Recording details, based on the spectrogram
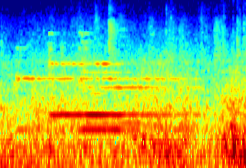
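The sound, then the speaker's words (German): Steady interior rumble of a moving train shortly before Bern, after the Grauholztunnel, with a low continuous roar and faint high-pitched whining tones as the carriage slows, no voices present. “Die Fahrt bleibt ab jetzt aber reibungslos und schon kurz vor Bern, nach dem Grauholztunnel”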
